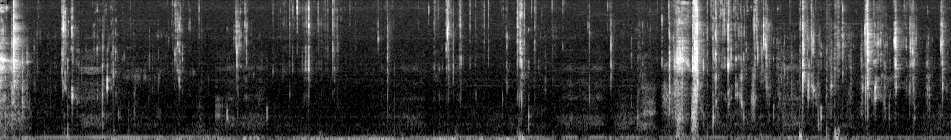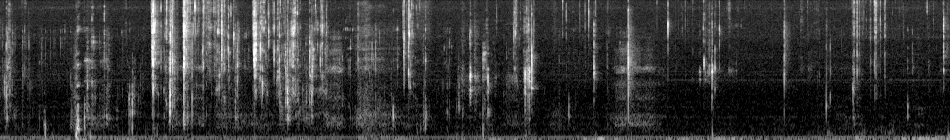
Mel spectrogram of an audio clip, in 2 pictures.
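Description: Close-miked ASMR eating sounds: chewing and wet mouth smacks on a saucy seafood boil of mussels, corn, egg and potato. Irregular sharp clicks and smacks, densest about a third of the way through and again just past halfway.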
